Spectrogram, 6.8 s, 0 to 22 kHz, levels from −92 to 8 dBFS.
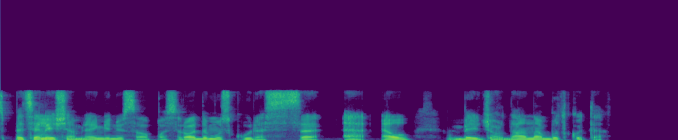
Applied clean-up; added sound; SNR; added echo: neural mask model Resemble Enhance denoiser.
